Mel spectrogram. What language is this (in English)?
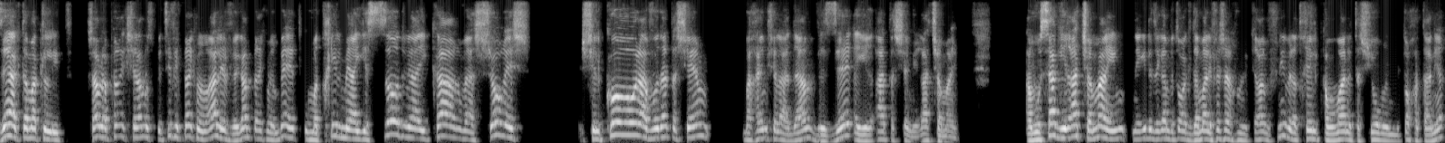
Hebrew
